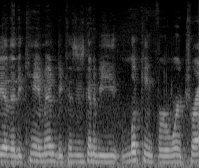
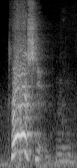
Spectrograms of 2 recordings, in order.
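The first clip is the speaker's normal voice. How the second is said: loud call for a missing companion; yell; 9 dB louder than usual. Acted. Player calls for lost Traston in the sandstorm, yelling. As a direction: yell out the name to be heard far off. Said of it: "yell at the top of my lungs".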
